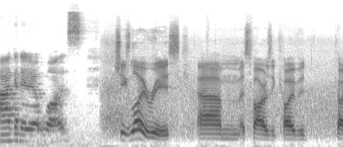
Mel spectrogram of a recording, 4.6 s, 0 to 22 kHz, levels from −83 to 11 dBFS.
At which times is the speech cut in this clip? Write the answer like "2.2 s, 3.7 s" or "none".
1.3 s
